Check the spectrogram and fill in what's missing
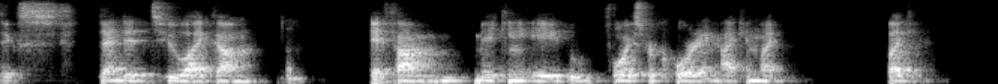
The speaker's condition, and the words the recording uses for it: Stuttering. I'm not going to say managing my stutter, but there are certain situations where I stutter less.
